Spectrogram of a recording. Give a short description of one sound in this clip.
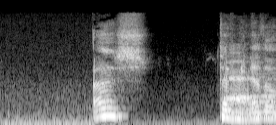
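A young woman speaks briefly and quietly.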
